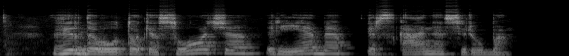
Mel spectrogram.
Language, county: Lithuanian, Panevėžys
